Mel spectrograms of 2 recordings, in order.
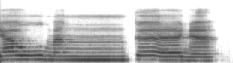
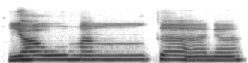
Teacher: ifa hakiki dengung panjang, lidah dalam naikkan ke atas.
